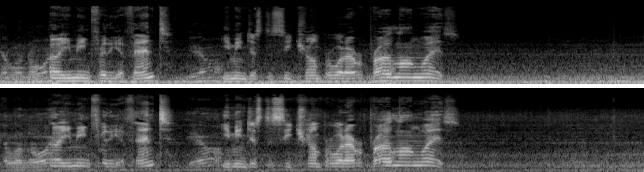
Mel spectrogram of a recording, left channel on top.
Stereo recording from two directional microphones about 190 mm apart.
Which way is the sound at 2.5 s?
15° right (ahead or behind).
